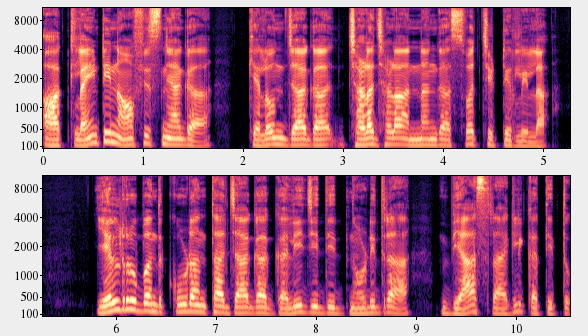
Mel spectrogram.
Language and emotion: Kannada, sad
